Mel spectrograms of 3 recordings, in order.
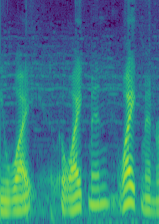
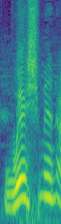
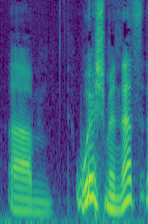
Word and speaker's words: Wiechman: It's actually Wishman. – Wishman, are you serious? And I've been saying it wrong this whole time. – It's okay. Everybody. – But it's, you know, I'm always thinking that that CH should be a hard CH, but...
